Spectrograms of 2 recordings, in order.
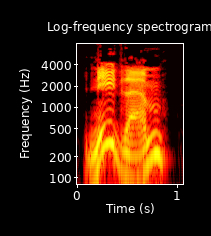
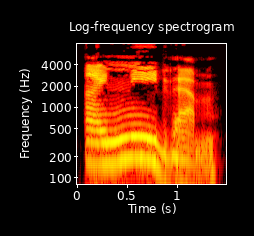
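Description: First: Loud, high questioning echo; incredulous question. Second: Very slow, loud, higher voice; insistent villain. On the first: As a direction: query it in disbelief. Nero questions the villain. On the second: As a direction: stretch out the refusal. Villain refuses to unshoe. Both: A narrator's reading.

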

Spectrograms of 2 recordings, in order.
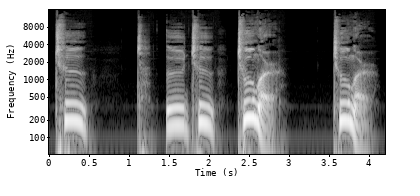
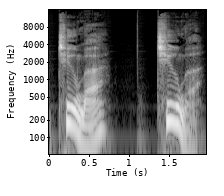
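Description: First: Tumor built up as t, oo, "too-mer"; slow American "tumor", no glide, clear r; American pronunciation. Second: Tumor as "tyoo-muh", r dropped; slow British "tumor" without curled tongue; British weak r. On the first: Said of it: "但美式的发音念". (美式发音，tumor念成tumer，带卷舌) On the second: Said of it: "卷舌音在英式发音通常不那么强的". (英式tumor，不卷舌) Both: Shown as a demonstration.

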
